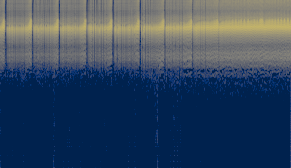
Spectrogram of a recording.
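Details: A cicada from Japan produces a high, thin buzz broken by brief clicks about every half second, the breaks fading out until the tone runs continuously.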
